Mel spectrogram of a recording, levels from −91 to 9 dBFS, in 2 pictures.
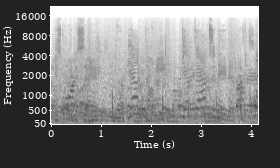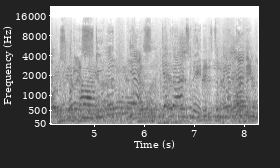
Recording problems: chatter from many people; very loud; throughout; 2 dB above the speech

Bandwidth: 15 kHz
